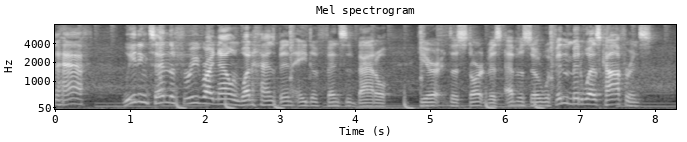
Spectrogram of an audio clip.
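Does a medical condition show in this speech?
No.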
